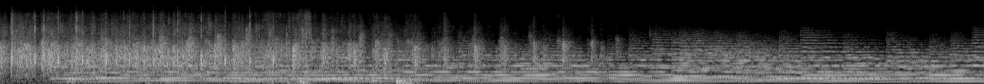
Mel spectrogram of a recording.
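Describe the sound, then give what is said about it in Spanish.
An audience bursts into dense, steady applause, called for a Macaulay Culkin T-shirt, that thins out toward the end, with sustained ringing, bell-like tones running underneath the clapping throughout. “Oh, Macaulay Culkin, un aplauso para ser Cool, por favor.”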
